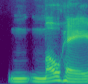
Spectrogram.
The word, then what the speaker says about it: MOHAI: I Know It Go they go by mohei or MOHAI Museum of History and Industry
